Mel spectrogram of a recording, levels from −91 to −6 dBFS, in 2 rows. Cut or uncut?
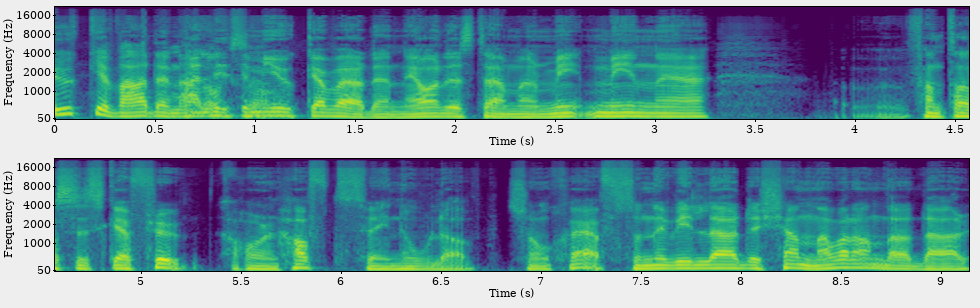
cut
